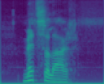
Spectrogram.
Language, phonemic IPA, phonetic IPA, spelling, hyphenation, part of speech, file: Dutch, /ˈmɛt.səˌlaːr/, [ˈmɛtsəlaːr], metselaar, met‧se‧laar, noun, Nl-metselaar.ogg
- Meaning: bricklayer, mason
